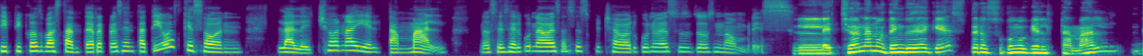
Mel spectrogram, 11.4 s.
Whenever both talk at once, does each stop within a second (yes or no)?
yes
